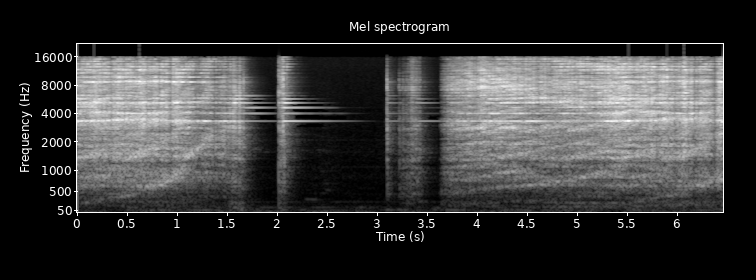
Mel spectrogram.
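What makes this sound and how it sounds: A hand-held steel file scrapes along the edge of a long, thin, solid steel machete blade, making a dense, bright rasp. Partway through, the filing stops and two separate strikes make the blade ring with a metallic tone near 3.3 kHz that fades over almost a second. The steady rasping then resumes.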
